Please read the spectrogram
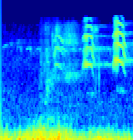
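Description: A bird calling: a few short calls in the second half, each falling in pitch.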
